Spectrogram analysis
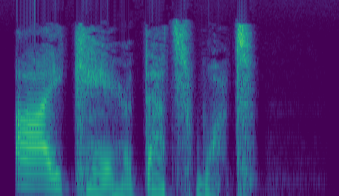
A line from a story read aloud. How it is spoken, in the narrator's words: I snarled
